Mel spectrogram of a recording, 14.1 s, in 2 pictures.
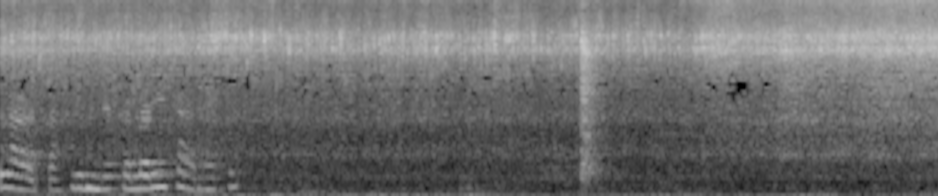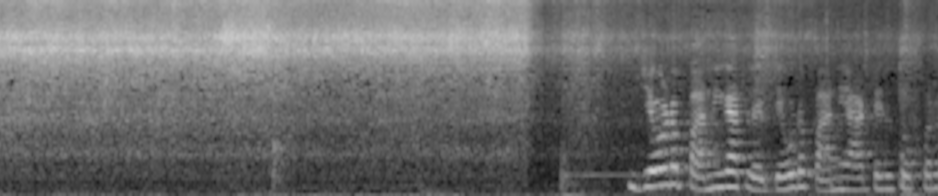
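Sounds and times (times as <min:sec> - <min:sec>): paste sizzling in hot oil: 0:00.0 - 0:14.0.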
